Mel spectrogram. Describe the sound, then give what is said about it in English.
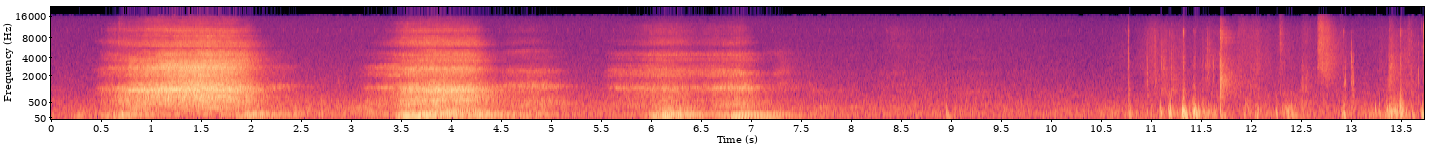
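A man snoring behind a closed door: three loud, rasping snores rise and fall at a slow, steady pace, muffled through the door, followed by faint scattered clicks and rustling. “Oh God, he's still snoring. It's unbelievable. Listen to this.”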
